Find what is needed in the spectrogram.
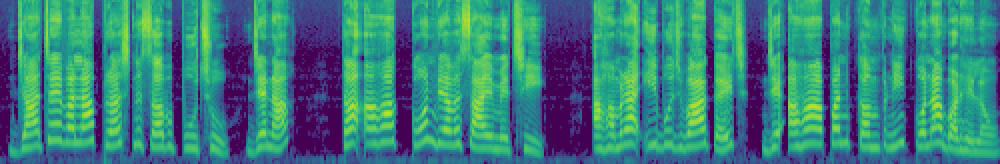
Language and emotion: Maithili, neutral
